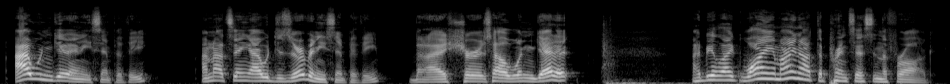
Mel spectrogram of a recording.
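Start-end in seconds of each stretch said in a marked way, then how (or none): none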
